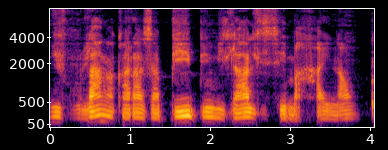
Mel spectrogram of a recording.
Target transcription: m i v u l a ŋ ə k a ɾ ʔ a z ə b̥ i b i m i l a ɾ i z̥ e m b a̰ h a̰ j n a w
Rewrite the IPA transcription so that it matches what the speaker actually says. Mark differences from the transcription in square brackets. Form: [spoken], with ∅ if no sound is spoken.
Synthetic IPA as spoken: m i v u l a ŋ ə k a ɾ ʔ a z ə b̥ i b i m i l a [l] i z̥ e m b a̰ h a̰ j n a w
